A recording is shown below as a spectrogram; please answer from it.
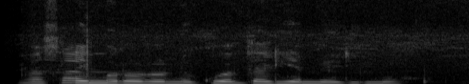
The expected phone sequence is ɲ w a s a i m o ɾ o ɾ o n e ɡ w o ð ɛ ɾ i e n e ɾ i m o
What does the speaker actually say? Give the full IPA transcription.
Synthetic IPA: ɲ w a s a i m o ɾ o ɾ o n e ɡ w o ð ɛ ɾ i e m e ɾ i m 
